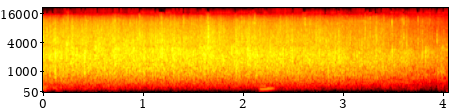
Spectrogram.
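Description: Congregation applauding during a Sunday worship service at a church, a dense steady wash of many hands clapping that holds level, then eases slightly toward the end.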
